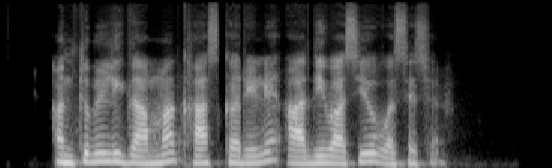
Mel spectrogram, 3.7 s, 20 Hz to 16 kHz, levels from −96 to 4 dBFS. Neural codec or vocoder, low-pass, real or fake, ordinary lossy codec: codec, 44.1 kHz, 2.6 kbps, DAC; 14.4 kHz; fake; none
